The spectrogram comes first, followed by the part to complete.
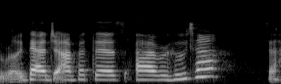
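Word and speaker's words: Rujuta: Rahuta, is that how you pronounce that? R-U-J-U-T-A? Yeah, Rajuta.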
